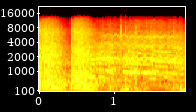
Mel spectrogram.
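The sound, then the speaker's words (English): Two sharp six-gun shots crack out one after another, followed by a ringing metallic whine and a few lighter knocks as the bullets strike a weather vane atop a church. “Watch me make a spin from the bullets of this six gun.”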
